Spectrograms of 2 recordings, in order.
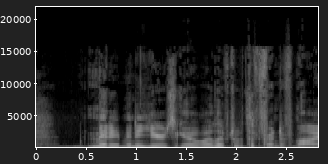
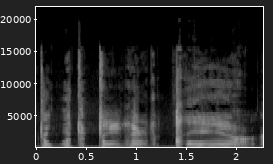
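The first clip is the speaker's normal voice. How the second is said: high, put-on cop yelling; imitating cops fussing over the dog; mock cop shout. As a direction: bark the order like a panicky cop.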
